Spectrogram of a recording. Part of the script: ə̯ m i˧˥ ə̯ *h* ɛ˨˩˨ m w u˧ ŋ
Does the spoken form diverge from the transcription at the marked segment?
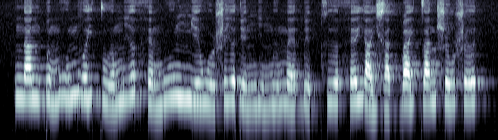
no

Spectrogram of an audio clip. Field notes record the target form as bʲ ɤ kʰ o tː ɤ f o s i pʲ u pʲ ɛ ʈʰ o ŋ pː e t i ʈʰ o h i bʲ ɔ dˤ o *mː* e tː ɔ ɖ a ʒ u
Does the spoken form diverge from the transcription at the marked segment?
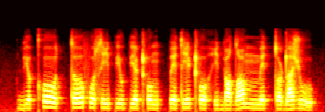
no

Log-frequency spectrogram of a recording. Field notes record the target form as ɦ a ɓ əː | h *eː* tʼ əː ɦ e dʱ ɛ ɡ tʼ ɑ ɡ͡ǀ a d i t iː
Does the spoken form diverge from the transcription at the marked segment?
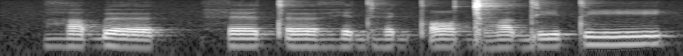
yes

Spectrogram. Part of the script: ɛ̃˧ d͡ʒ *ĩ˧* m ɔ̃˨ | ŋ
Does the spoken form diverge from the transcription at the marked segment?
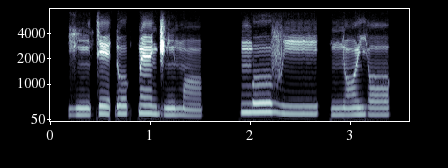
yes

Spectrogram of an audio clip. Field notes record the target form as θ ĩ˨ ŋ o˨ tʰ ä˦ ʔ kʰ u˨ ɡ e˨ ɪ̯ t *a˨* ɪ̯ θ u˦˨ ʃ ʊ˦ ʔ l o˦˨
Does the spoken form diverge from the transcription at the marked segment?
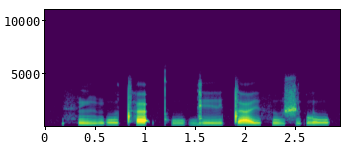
no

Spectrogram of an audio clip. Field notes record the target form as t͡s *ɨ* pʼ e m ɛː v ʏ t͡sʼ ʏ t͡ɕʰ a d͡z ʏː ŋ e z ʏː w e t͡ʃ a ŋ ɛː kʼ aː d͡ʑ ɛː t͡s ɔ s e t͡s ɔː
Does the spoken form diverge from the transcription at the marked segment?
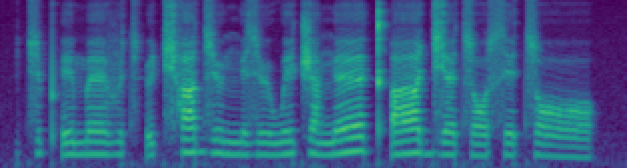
yes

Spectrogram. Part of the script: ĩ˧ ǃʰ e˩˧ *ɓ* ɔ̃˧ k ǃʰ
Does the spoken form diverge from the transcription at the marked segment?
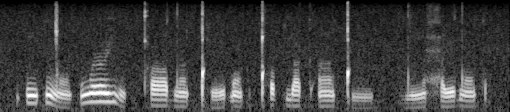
no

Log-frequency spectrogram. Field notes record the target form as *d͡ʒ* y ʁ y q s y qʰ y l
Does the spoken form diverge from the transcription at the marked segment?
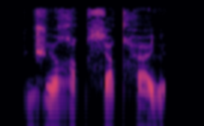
no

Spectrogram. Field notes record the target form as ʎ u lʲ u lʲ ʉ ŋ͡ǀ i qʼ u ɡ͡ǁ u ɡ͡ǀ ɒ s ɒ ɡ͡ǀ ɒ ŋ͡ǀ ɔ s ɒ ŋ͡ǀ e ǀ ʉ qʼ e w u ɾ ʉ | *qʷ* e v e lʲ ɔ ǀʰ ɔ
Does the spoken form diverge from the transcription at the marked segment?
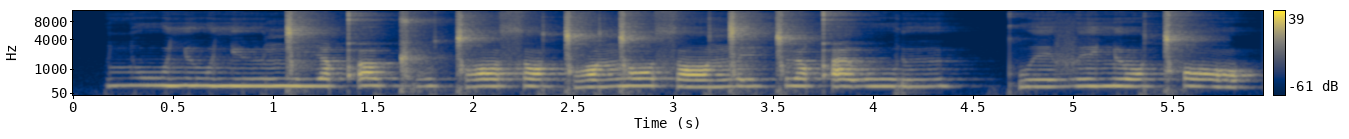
yes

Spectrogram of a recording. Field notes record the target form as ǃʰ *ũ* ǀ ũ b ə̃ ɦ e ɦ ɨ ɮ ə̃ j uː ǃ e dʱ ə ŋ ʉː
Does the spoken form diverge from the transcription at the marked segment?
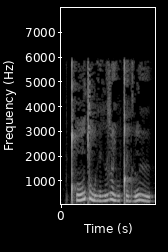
yes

